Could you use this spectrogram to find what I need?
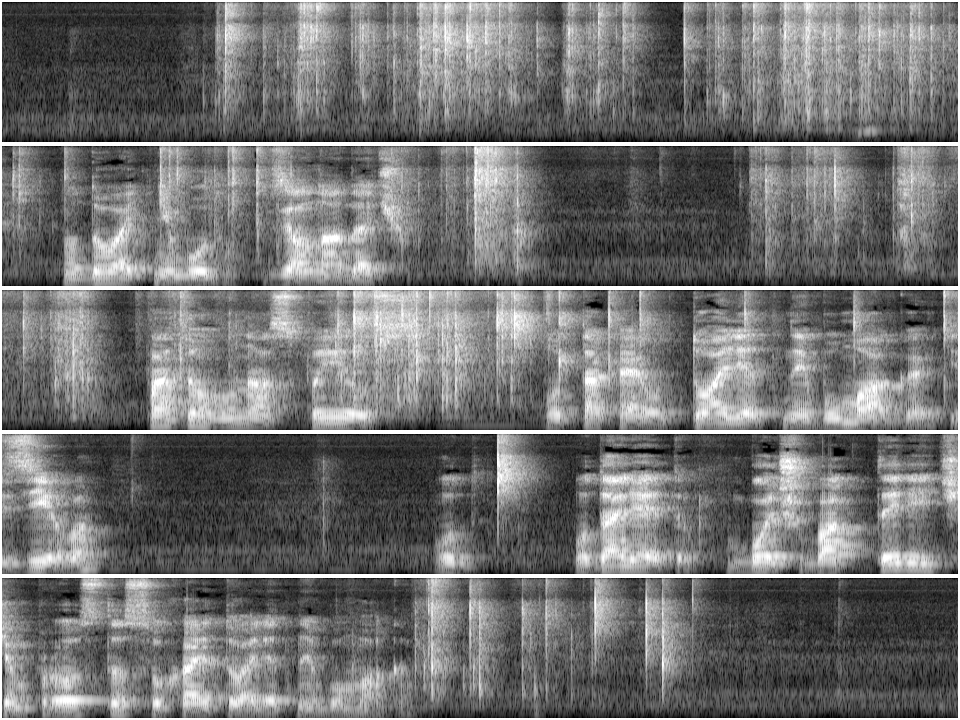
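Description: Plastic packaging crinkles and rustles as hands handle it.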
